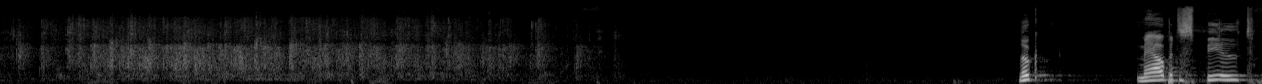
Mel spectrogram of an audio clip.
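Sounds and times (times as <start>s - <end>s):
audience applause: 0.0s - 6.3s
speech: 10.2s - 10.5s, 11.4s - 12.6s.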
